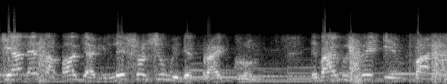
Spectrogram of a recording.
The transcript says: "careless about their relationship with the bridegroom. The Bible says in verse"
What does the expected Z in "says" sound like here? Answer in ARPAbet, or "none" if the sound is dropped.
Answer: none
